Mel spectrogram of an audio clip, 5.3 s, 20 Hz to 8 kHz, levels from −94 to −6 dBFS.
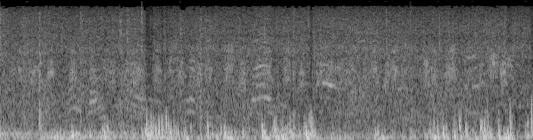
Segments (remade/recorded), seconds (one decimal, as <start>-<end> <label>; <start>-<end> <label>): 0.0-5.3 recorded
